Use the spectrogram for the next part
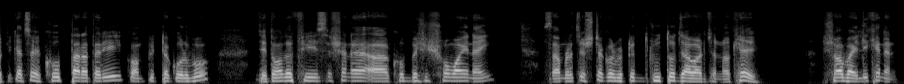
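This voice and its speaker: A man's voice: fairly high pitch, no room sound. Firm man teaching English phonics online. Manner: repeats questions to students, firm and scolding at times. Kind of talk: live online class lecture.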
